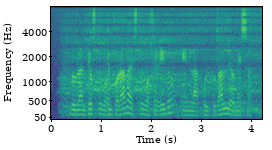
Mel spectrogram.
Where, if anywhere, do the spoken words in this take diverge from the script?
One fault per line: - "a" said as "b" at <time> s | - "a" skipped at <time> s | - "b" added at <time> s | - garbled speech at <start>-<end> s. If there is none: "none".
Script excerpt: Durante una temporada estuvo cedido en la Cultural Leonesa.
- "una" said as "estuvo" at 0.8 s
